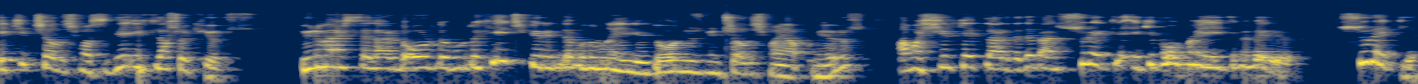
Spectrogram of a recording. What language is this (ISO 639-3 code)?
tur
